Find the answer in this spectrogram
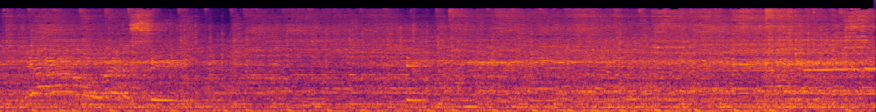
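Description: A live rock band playing loudly with electric guitar to the fore, heard from among the audience in an arena.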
